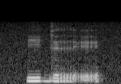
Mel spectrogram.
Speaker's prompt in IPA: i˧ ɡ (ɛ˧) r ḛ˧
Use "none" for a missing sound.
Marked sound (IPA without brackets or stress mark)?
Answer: ɪ˧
